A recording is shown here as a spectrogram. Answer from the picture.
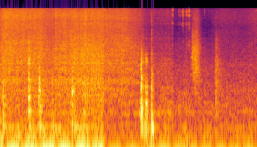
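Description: Diced chicken sizzling in oil in a non-stick wok while a wooden spatula scrapes and stirs it. A little under three seconds in, a glass lid clinks onto the pan and the sizzle turns muffled and much quieter.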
